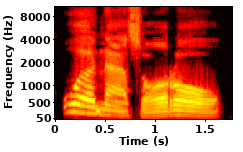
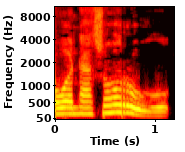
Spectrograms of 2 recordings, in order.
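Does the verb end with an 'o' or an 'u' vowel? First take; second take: o vowel; u vowel. First: The verb ends with an 'o' vowel. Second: The verb ends with an 'u' vowel. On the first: One male person did it. The speaker calls it right. "ini juga wa nasoro. Itu fi'il madi mabni fathah" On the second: Several people did it. The speaker calls it wrong. "Kalau dibaca wa nasoru itu berarti jamak"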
